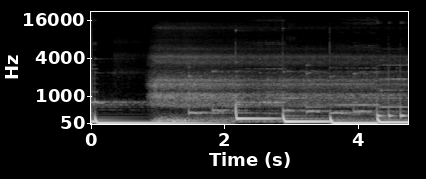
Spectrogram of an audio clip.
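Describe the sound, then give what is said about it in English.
A long, deep breath out during a guided breathing exercise: a steady, airy exhale that is held over sustained low tones. “Breathe in. Breathe out. One more time. Breathe in. And breathe out.”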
